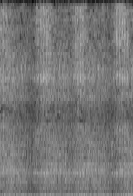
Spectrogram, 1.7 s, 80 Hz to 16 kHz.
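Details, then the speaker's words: Honda Wave 125i motorcycle, returned after 12 years, being restored, just after a full-wave electrical conversion; revving, charging 13.4 V at idle to 14.9 V; steady smooth single-cylinder drone, no knocks or rattles, engine sounds healthy. "So yun na mga kadoy, okay na okay. Ang ganda ng tunog ng makina. Talagang kailangan lang ng himas ito."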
